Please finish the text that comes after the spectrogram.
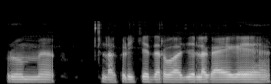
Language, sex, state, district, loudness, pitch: Hindi, male, Uttar Pradesh, Hamirpur, -18 LUFS, 115 Hz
